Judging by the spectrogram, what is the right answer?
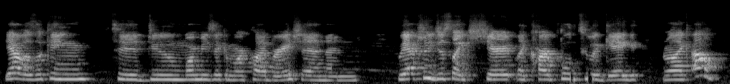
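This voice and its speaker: A woman singer-songwriter guest on a live show, telling her story in a friendly, relaxed way. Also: on the high side, a little fast. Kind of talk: casual interview answers. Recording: roomy echo.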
